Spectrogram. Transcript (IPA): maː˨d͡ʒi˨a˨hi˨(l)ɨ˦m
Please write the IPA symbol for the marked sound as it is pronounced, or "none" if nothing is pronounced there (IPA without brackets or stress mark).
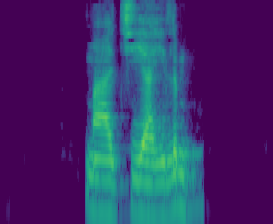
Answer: l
